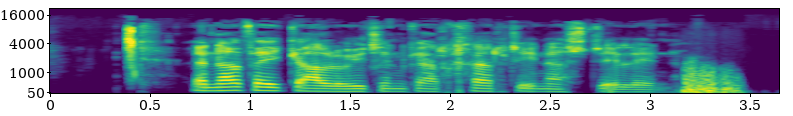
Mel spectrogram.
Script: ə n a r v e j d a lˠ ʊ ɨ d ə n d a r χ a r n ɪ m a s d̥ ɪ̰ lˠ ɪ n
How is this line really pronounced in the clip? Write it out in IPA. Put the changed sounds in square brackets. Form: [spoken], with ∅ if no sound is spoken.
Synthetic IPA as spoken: ə n a [∅] v e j [ɡ] a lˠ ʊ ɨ d ə n [ɡ] a r χ a r [d] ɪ [n] a s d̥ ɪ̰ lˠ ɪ n

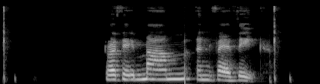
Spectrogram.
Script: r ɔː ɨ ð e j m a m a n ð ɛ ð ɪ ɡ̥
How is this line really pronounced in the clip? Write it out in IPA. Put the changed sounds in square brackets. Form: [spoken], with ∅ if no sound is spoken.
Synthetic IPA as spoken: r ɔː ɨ ð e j m a m [ə] n [v] ɛ ð ɪ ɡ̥

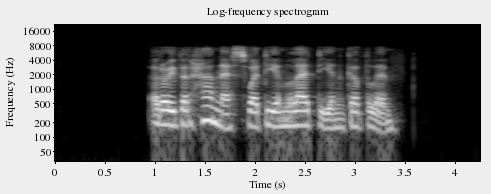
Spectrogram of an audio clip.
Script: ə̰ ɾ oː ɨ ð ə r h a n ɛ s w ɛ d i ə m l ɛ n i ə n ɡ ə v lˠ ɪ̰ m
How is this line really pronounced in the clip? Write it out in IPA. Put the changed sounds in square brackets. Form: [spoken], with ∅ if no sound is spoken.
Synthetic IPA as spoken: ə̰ ɾ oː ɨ ð ə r h a n ɛ s w ɛ d i ə m l ɛ [d] i ə n ɡ ə v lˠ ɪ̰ m

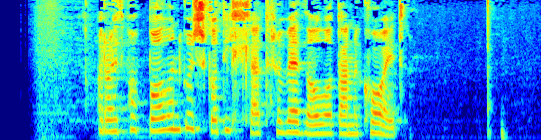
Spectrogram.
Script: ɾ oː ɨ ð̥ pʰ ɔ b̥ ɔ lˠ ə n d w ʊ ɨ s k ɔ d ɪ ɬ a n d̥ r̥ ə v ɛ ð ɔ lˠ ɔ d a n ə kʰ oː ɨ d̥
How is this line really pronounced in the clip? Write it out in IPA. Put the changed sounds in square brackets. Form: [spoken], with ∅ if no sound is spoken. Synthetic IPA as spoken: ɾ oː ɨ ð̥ pʰ ɔ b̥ ɔ lˠ ə n [ɡ] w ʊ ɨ s k ɔ d ɪ ɬ a [∅] d̥ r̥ ə v ɛ ð ɔ lˠ ɔ d a n ə kʰ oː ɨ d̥

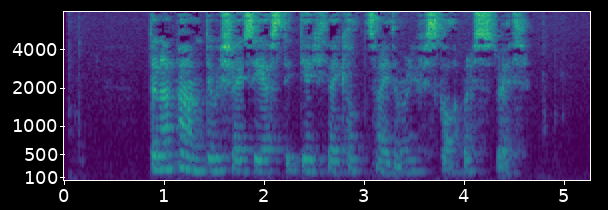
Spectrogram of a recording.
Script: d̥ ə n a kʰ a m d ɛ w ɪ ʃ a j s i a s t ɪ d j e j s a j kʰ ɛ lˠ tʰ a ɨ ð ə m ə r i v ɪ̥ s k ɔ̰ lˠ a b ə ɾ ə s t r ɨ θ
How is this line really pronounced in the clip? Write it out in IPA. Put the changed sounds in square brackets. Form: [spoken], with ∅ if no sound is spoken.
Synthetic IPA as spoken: d̥ ə n a [pʰ] a m d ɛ w ɪ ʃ a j s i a s t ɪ d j e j [θ] a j kʰ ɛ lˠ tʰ a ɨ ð ə m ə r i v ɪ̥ s k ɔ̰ lˠ a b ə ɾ ə s t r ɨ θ

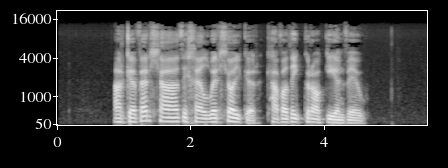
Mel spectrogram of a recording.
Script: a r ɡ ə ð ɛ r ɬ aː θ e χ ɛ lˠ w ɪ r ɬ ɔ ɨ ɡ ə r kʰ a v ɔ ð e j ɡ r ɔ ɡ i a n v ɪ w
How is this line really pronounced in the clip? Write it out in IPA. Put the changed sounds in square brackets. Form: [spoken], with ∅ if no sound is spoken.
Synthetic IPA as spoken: a r ɡ ə [v] ɛ r ɬ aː [ð] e χ ɛ lˠ w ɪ r ɬ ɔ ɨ ɡ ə r kʰ a v ɔ ð e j ɡ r ɔ ɡ i [ə] n v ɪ w

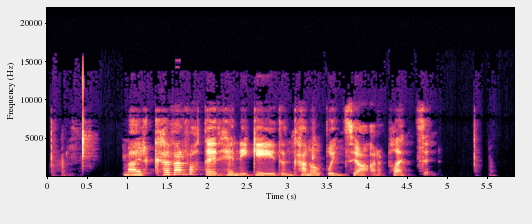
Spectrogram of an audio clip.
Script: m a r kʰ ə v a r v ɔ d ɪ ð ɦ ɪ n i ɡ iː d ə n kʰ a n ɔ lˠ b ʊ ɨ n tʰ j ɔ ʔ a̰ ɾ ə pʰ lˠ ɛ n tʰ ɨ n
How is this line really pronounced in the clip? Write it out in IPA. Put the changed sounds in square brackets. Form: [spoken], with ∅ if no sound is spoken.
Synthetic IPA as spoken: m a r kʰ ə v a r v ɔ d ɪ ð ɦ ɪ n i ɡ iː d ə n kʰ a n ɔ lˠ b ʊ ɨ n tʰ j ɔ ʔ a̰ ɾ ə pʰ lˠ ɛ n tʰ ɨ n

